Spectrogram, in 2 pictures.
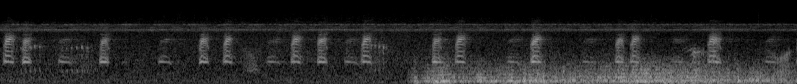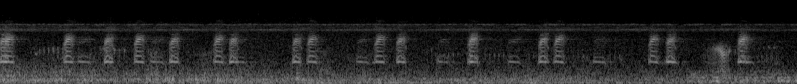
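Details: Frog chorus of rapid clicky notes, several per second, continuing throughout while a broad low rushing noise like wind or handling starts after four seconds; a steady high drone runs underneath.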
